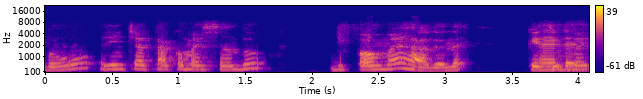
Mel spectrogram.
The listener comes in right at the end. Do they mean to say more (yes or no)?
no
